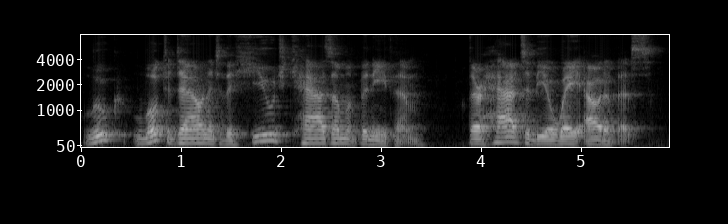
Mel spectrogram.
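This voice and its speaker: A man with a fairly low voice reads a storybook aloud. His narration is deliberate and dramatic, with lots of rise and fall. The recording has a clear room echo. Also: very animated. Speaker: storybook reader. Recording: echoey room.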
